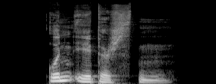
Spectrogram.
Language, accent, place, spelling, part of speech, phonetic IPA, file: German, Germany, Berlin, unethischsten, adjective, [ˈʊnˌʔeːtɪʃstn̩], De-unethischsten.ogg
- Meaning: 1. superlative degree of unethisch 2. inflection of unethisch: strong genitive masculine/neuter singular superlative degree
